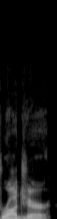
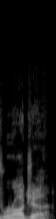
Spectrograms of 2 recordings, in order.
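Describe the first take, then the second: First: The final R sound is clearly pronounced. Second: The final R sound is dropped. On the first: "the hard R is Roger" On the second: "The soft R is Raja"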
